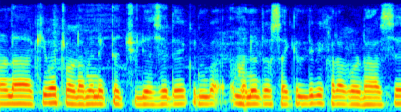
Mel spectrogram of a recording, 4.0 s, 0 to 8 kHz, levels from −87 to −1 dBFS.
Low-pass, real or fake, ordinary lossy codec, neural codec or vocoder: 7.2 kHz; fake; none; vocoder, 44.1 kHz, 80 mel bands, Vocos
